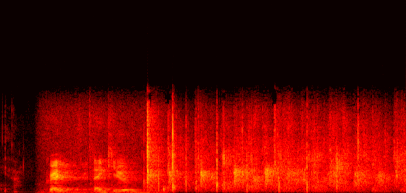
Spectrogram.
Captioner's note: applause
